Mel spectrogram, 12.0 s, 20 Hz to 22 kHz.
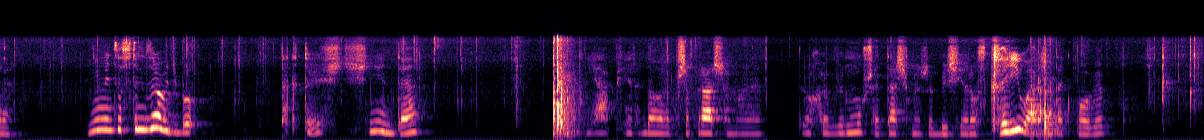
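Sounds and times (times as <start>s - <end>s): foil packets crinkling: 0.0s - 12.0s
loud foil rustle: 0.0s - 12.0s.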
